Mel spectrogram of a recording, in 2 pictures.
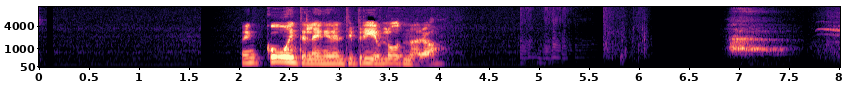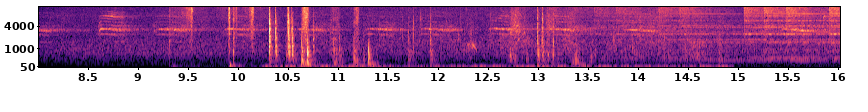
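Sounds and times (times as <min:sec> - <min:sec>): small bird chirping: 0:07.8 - 0:15.0
boots knocking on wooden boards: 0:09.9 - 0:15.0.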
